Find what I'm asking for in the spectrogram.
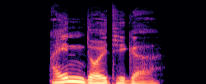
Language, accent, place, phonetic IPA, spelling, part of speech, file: German, Germany, Berlin, [ˈaɪ̯nˌdɔɪ̯tɪɡɐ], eindeutiger, adjective, De-eindeutiger.ogg
- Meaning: 1. comparative degree of eindeutig 2. inflection of eindeutig: strong/mixed nominative masculine singular 3. inflection of eindeutig: strong genitive/dative feminine singular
